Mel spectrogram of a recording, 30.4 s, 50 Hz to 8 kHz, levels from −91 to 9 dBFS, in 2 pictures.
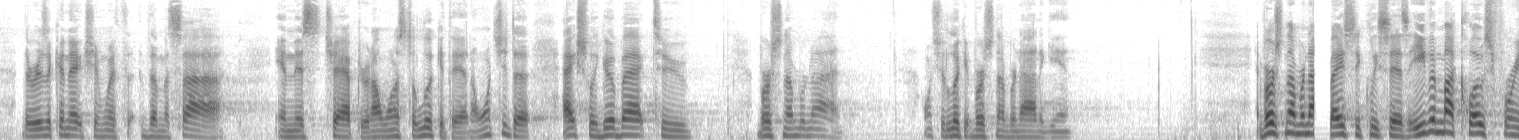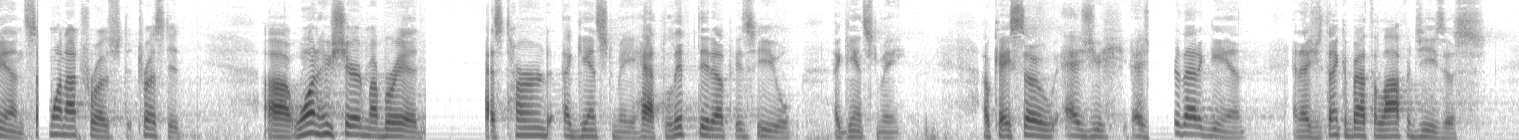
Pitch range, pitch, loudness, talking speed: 120-160 Hz, 140 Hz, -30 LUFS, 180 wpm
